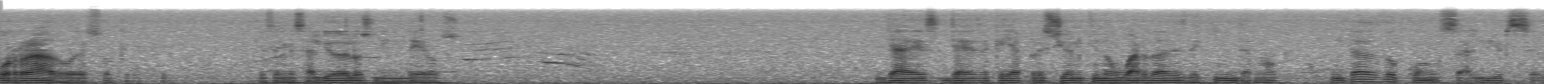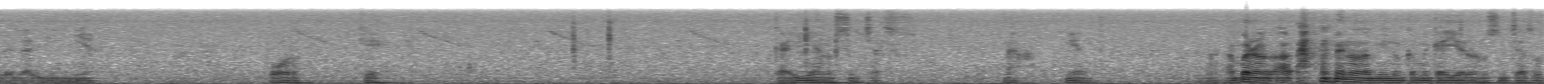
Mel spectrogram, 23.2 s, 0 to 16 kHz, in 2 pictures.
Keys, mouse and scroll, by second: 16.0 d, 16.6-17.6 drag, 17.7 f, 18.3-22.9 drag.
